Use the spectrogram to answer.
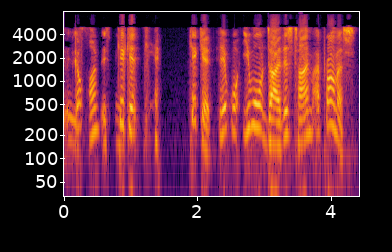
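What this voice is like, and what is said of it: Bad put-on English accent. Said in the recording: “that horrible attempt at an English accent”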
